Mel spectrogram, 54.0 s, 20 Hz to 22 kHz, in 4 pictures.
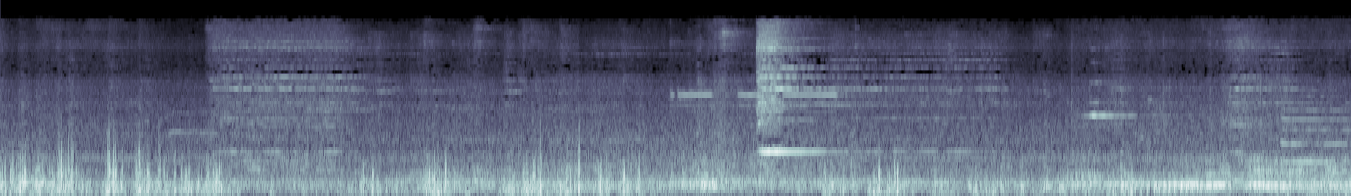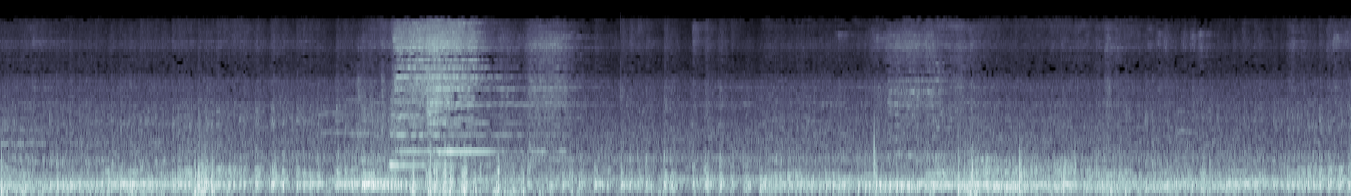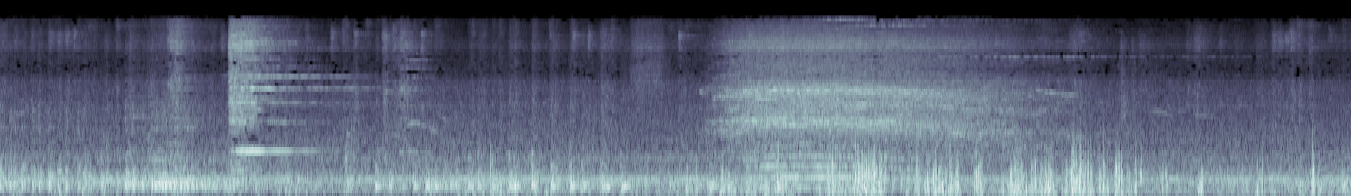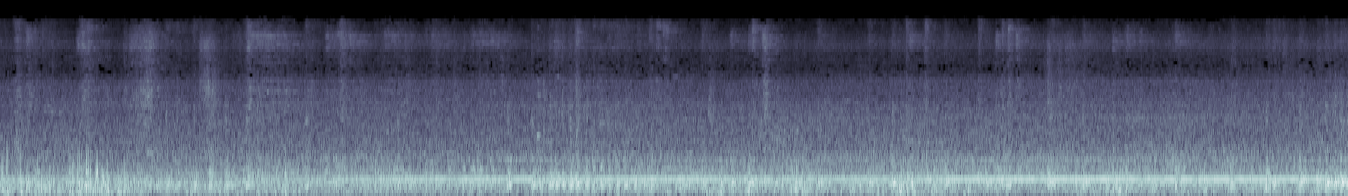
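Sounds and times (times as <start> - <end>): low train rumble: 0.0 - 54.0.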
